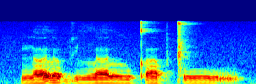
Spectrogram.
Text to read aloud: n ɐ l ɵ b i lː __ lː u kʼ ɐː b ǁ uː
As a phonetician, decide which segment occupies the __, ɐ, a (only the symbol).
ɐ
